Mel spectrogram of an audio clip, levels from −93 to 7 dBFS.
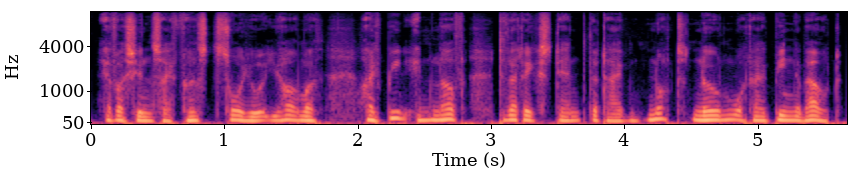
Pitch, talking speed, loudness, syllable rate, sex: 125 Hz, 245 wpm, -16 LUFS, 6.4 syllables/s, male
